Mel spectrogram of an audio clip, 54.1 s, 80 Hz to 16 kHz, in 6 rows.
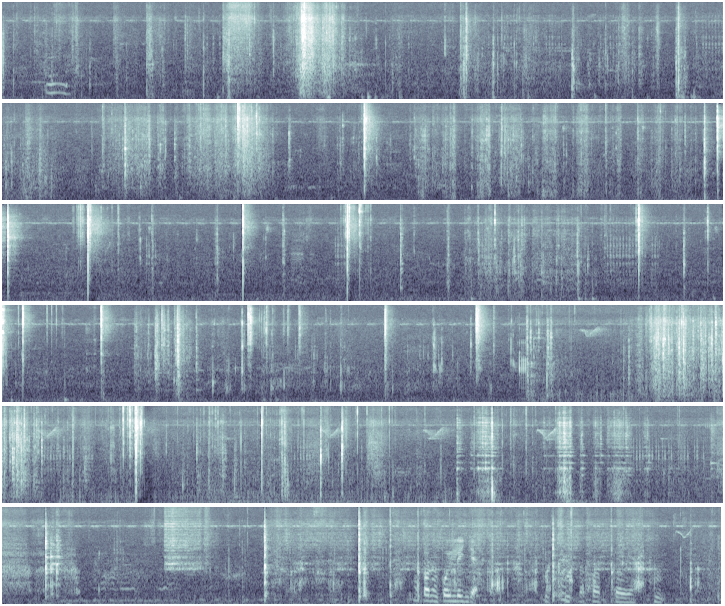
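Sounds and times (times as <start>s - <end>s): rustle: 0.0s - 54.0s
wood fire crackling: 0.0s - 54.0s
sharp fire pops: 13.4s - 13.8s, 18.9s - 19.5s, 32.8s - 44.6s.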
